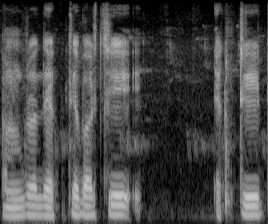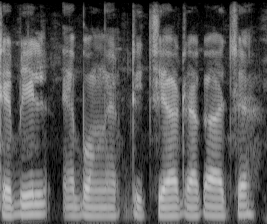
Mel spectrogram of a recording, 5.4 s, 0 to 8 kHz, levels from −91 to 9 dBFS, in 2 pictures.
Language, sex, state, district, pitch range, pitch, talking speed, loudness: Bengali, male, Assam, Hailakandi, 115-125 Hz, 120 Hz, 110 wpm, -18 LUFS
